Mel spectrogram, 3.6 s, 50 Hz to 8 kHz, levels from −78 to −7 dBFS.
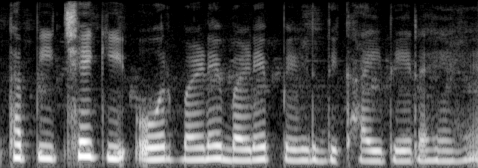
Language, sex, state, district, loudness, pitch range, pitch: Hindi, female, Himachal Pradesh, Shimla, -17 LUFS, 185-225 Hz, 205 Hz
